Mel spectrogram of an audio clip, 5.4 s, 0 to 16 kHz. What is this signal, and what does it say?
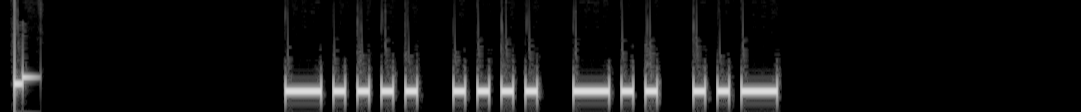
Morse code, heard as a keyed tone, about 20 wpm, 700 Hz. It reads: 6HDU
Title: Four Challenging Letter-Number Combinations 20wpm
